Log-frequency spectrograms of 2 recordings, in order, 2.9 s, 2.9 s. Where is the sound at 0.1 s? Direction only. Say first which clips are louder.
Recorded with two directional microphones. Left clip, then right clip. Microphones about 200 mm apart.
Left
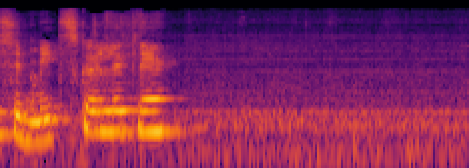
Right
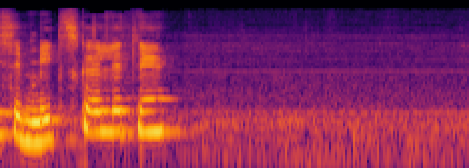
Right 6 dB; 45° right (ahead or behind).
